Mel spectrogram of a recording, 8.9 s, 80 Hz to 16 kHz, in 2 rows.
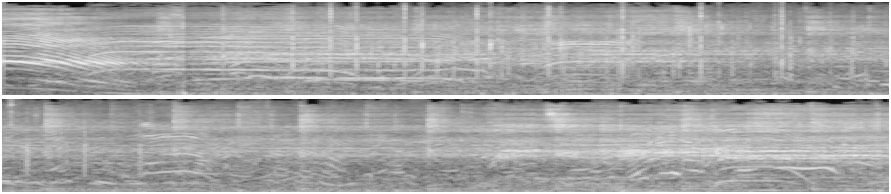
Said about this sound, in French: on peut les applaudir très très très fort, les 8 finalistes de la catégorie des poussins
